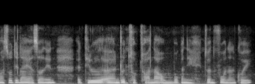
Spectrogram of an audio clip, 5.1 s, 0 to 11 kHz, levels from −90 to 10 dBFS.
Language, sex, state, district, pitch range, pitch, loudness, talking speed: Mizo, female, Mizoram, Aizawl, 185-205 Hz, 195 Hz, -15 LUFS, 235 wpm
